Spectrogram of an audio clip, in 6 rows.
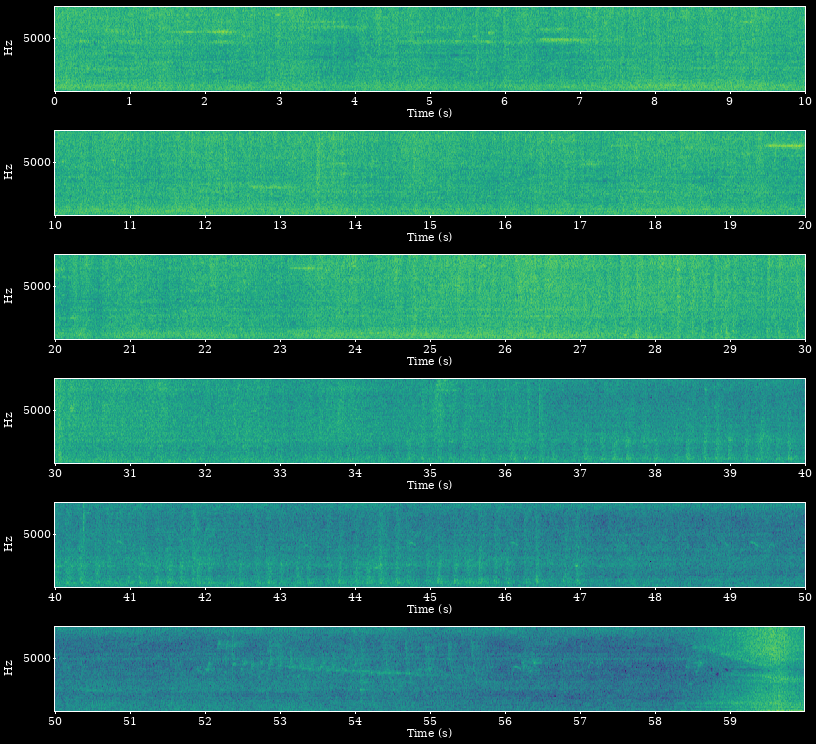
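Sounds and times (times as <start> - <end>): high wheel squeals: 5.1 - 7.2.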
